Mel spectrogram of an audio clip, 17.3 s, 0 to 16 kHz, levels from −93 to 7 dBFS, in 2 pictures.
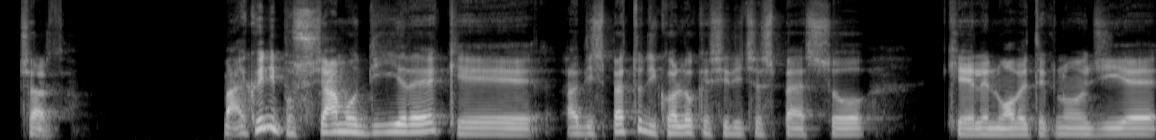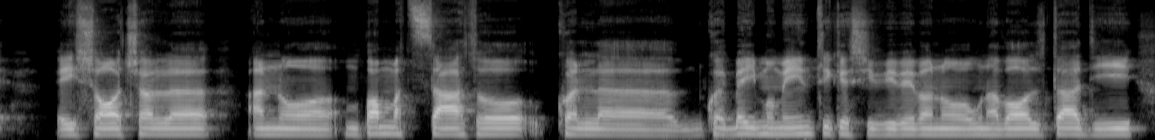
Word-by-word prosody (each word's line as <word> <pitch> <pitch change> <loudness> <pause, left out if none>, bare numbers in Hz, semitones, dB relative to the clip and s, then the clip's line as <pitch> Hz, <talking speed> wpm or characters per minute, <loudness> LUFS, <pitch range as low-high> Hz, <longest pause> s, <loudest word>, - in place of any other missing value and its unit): Certo. - - -3 1.1
Ma, - - +4
e - - -2
quindi 225 +3 +5
possiamo 155 +1 +5
dire 155 +4 +3
che 120 -5 -2
a 125 - -1
dispetto 160 +9 -1
di 150 -6 -2
quello 135 +1 +1
che 130 -1 -8
si 125 - -5
dice 120 0 -7
spesso, 115 +1 -3 0.5
che 115 -2 +3
le 115 0 +2
nuove 115 0 +1
tecnologie 115 0 -1 0.3
e 110 - -3
i 110 - +1
social 115 0 +2 0.3
hanno 110 -1 -1
un 115 -1 -9
po' 125 - +5
ammazzato 115 -2 +1
quel 105 -3 -3
quei 115 0 -4
bei 120 +2 0
momenti 120 +1 -1
che 120 0 -3
si 115 - -6
vivevano 110 0 -1
una 110 0 -2
volta 115 +1 +2
di, 110 +1 -2
115 Hz, 125 wpm, -25 LUFS, 110-120 Hz, 1.1 s, quindi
